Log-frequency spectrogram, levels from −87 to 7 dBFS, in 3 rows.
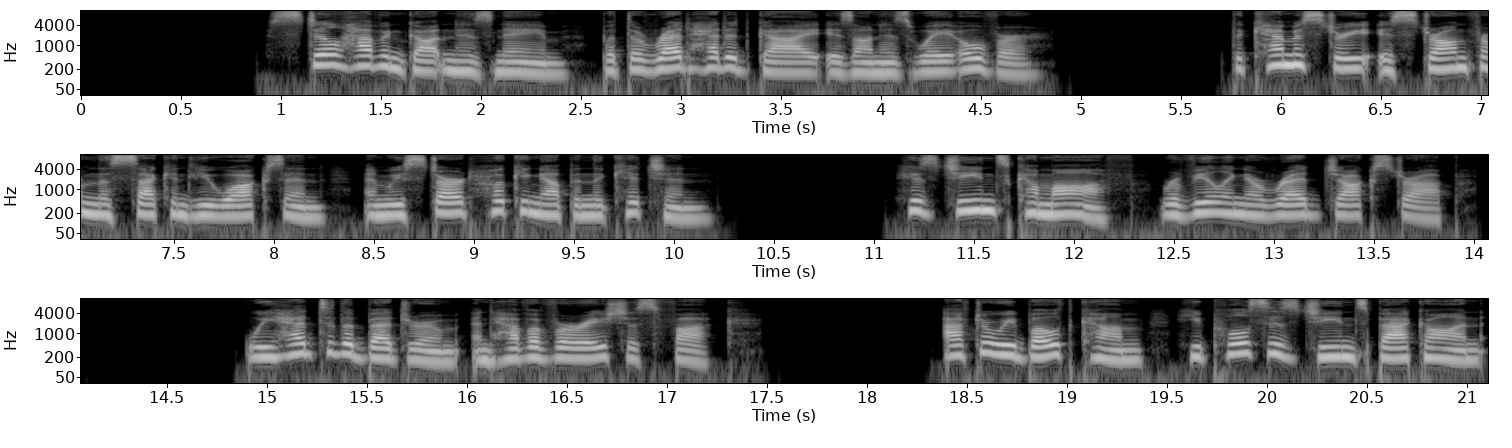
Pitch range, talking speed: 160-205 Hz, 170 wpm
